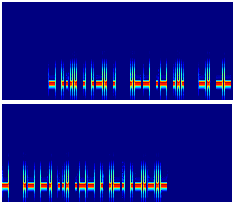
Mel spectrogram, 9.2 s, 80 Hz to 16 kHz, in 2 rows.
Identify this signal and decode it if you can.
Morse code, heard as a keyed tone, about 28 wpm, 700 Hz. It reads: THERE WAS NO ANSWER.
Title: Sentences from Top 300 Words 28wpm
